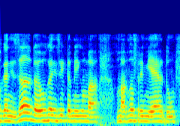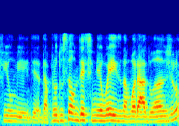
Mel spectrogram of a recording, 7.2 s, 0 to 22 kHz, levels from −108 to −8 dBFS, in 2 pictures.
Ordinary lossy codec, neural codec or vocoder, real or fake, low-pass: none; codec, 24 kHz, 6 kbps, HILCodec; fake; 7.2 kHz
